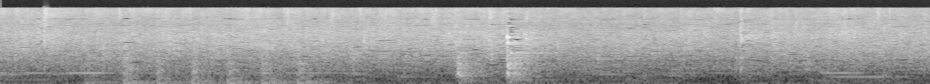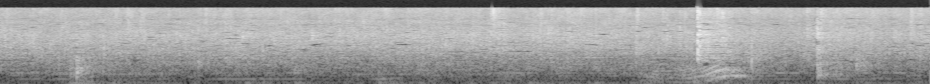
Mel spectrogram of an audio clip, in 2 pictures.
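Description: Octopus pieces and sliced artichokes sizzling steadily in a wok over a gas flame, stirred with a wooden spoon, with a few sharp knocks against the pan.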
